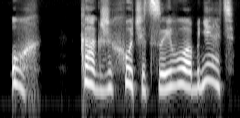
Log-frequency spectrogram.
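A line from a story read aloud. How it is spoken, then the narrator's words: Sudden tired sob. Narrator (Russian): Неожиданно для себя всхлипнула, чувствуя, как разом навалилась усталость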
